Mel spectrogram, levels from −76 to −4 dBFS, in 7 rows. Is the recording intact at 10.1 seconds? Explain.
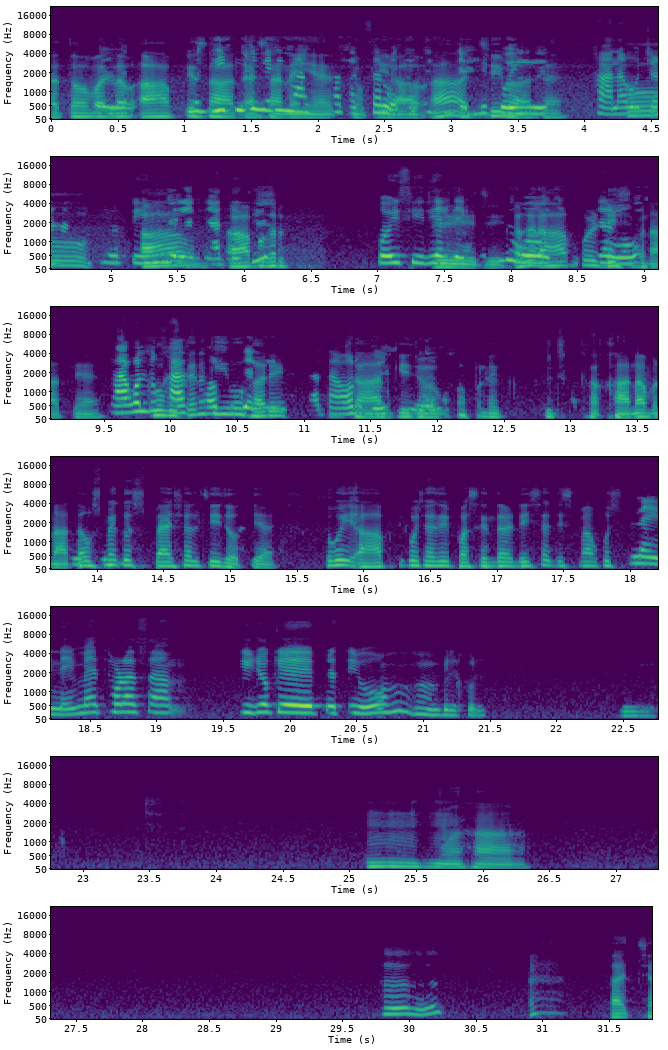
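No. From 0.08 to 13.06 s there is an echo leak: the far end's echo canceller likely let through part of what its microphone picked up from the loudspeaker, so a faint copy of the speech returns about 181 ms late, roughly 25 dB below the direct voice.

Overlapping that, from 7.74 to 12.04 s, speech is suppressed in double talk: with both sides speaking, the canceller likely mistook the talker for echo and attenuated both, so the voice dips by up to around 20 dB or drops out in pieces, about two seconds in total.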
